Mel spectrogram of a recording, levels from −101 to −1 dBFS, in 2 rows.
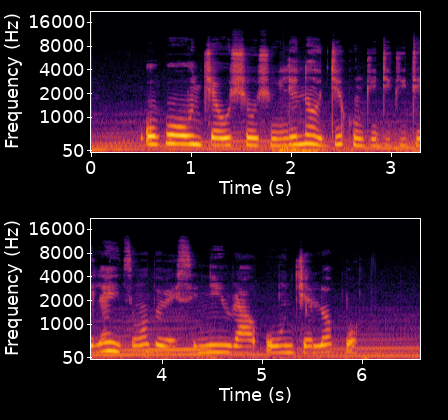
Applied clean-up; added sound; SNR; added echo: none; Accelerating, revving, vroom; 12 dB; none.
